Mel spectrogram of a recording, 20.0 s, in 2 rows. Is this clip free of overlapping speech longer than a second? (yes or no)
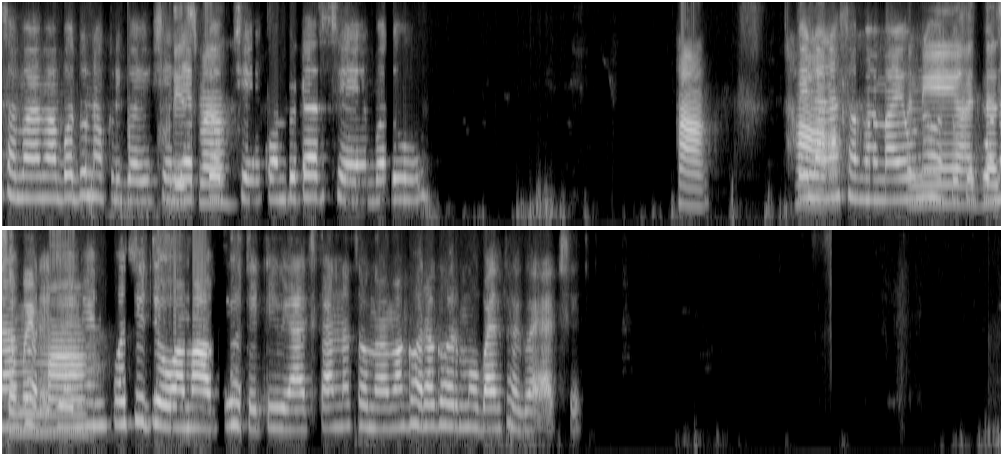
no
